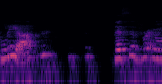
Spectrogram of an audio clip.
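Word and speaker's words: Lia: It's like L-I-A is written L-I-A, but pronounced Leah.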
